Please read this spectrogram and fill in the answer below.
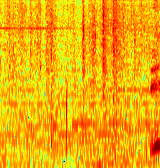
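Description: Faint steady background music under a low rumble of wind on the microphone, with a few faint clicks; a man's voice calls "Hey" near the end.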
